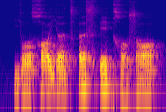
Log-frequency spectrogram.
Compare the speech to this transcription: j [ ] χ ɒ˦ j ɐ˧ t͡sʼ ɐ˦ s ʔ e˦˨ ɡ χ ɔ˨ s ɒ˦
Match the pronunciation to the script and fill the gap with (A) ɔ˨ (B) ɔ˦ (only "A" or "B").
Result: A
